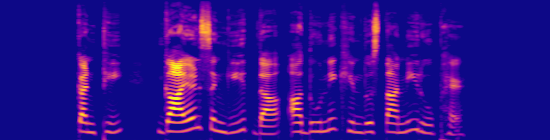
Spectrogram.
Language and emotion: Punjabi, neutral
